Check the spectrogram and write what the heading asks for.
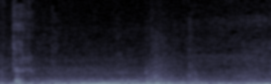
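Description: City minibus engine rumbling low and steady as the bus drives past.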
